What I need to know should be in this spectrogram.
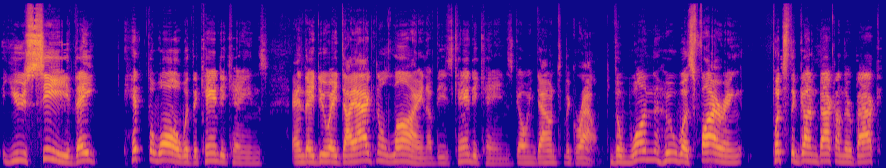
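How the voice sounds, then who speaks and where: A man's voice: on the high side, slow. A man running a tabletop game as game master, narrating casually and matter-of-factly. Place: home setup, online stream.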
